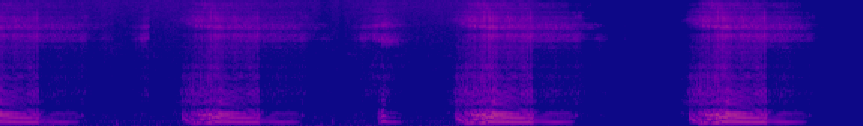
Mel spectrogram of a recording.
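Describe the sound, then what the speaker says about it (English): A guy sleeping lets out slow, rhythmic snores, four long rasping breaths with short pauses between them, fairly close and alone. "Is that guy snoring?"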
